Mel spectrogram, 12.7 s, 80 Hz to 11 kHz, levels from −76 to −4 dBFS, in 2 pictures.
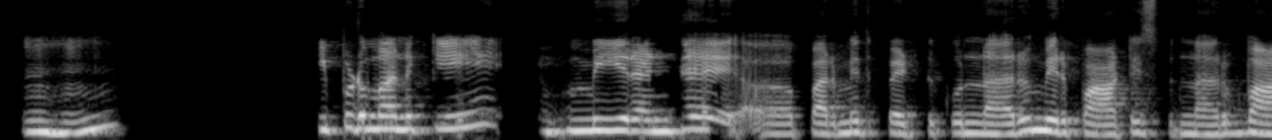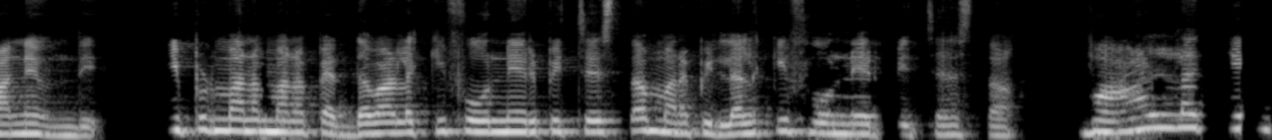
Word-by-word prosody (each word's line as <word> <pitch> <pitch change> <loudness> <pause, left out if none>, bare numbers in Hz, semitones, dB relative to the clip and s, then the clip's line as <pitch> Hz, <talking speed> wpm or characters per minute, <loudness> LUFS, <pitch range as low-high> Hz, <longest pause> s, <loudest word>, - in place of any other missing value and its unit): హుహు. 205 -2 +3 1.3
ఇప్పుడు 280 +3 +2
మనకీ, 270 0 +3 0.7
మీరంటే 240 0 +4 0.3
ఆహ్, 185 0 -5
పరిమితి 200 +2 -1
పెట్టుకున్నారు, 195 +1 -1
మీరు 220 -2 +4
పాటిస్తున్నారు 185 0 -2
బానే 190 -1 +3
ఉంది. 155 -1 -5 0.4
ఇప్పుడు 250 +1 -2
మనం 230 -1 +3
మన 215 -1 +2
పెద్దవాళ్ళకీ 205 +4 0
ఫోను 220 -1 +2
నేర్పిచేస్తాం, 220 +1 -1
మన 200 - 0
పిల్లలకి 195 +4 -1
ఫోను 195 -3 -1
నేర్పిచేస్తాం. 170 -2 -6 0.5
వాళ్ళకి 280 +5 0
210 Hz, 105 wpm, -23 LUFS, 185-230 Hz, 1.3 s, మీరంటే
